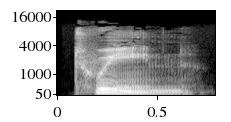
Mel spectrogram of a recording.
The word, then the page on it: tween: British English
